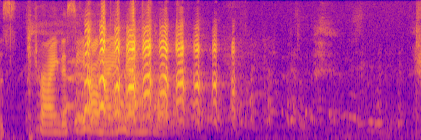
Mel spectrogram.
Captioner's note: laughter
